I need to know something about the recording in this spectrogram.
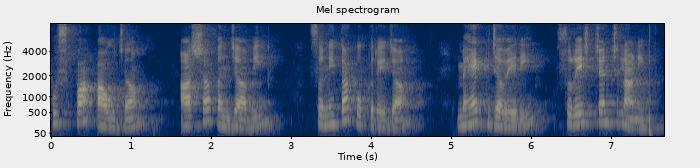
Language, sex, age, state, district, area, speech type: Sindhi, female, 45-60, Maharashtra, Thane, urban, spontaneous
